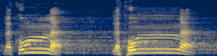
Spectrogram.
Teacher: ميم ساكنة بعدها ميم، فهنا ندغم الميم في الميم، ويسمى إدغام متماثلين صغير كما تقدم معنا، إدغام متماثلين صغير.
